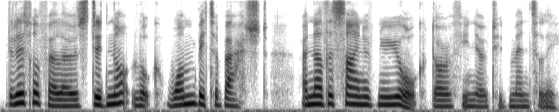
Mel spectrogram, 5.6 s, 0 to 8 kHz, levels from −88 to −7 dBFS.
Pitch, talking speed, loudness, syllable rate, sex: 190 Hz, 170 wpm, -18 LUFS, 5.7 syllables/s, female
